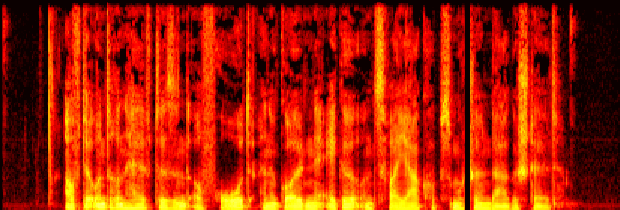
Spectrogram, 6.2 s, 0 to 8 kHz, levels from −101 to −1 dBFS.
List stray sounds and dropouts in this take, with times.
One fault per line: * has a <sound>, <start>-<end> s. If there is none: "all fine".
* has a dropout, 4.6-4.7 s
